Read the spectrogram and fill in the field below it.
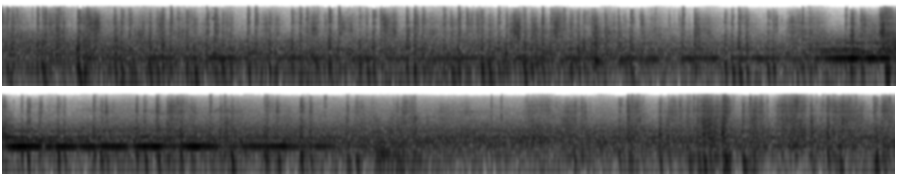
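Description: Footsteps scuff steadily on a hard floor.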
